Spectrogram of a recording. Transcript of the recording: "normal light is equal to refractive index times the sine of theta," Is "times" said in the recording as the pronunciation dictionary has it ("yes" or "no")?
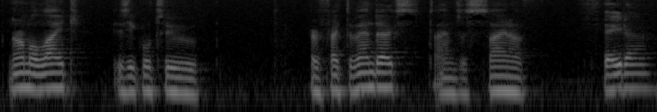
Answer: yes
